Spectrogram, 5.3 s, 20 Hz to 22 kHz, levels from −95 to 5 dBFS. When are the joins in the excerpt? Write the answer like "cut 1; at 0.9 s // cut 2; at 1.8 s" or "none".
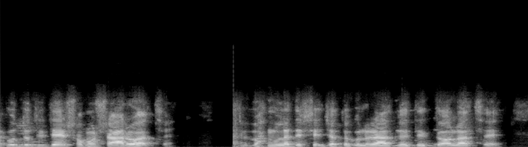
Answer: cut 1; at 2.4 s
